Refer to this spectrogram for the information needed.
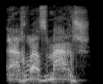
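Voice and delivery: high, harsh beggar cutting in; cruel cold command. A narrator's reading. Blind beggar cutting the boy off, cold and cruel. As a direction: bark the order to end the talk. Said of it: "unterbrach er mich".

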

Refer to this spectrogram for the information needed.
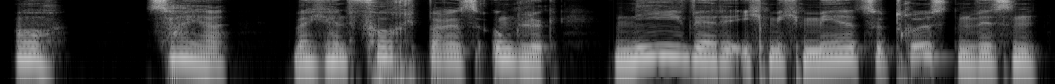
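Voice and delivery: acted despair, voice lifted. A narrator's reading. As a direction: cry out in dismay at a disaster. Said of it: "Einer übermächtigen Verzweiflung nachgebend".

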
